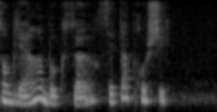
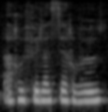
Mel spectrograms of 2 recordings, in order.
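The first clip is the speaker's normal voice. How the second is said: ordinary delivery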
